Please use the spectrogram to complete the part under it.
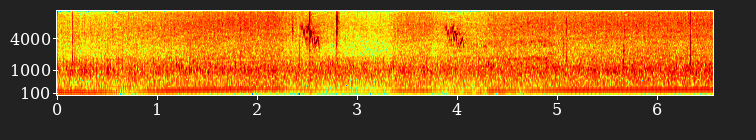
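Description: A car engine hums steadily, rising and falling slightly in pitch.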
